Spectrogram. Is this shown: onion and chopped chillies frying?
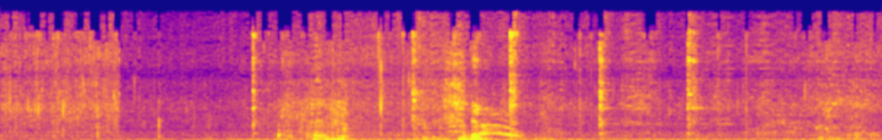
yes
